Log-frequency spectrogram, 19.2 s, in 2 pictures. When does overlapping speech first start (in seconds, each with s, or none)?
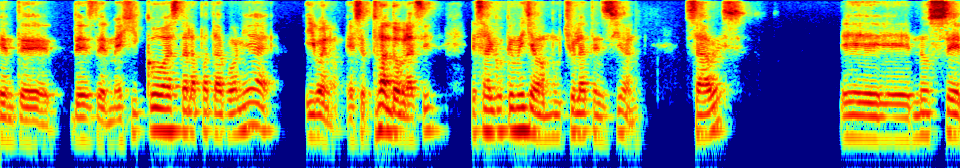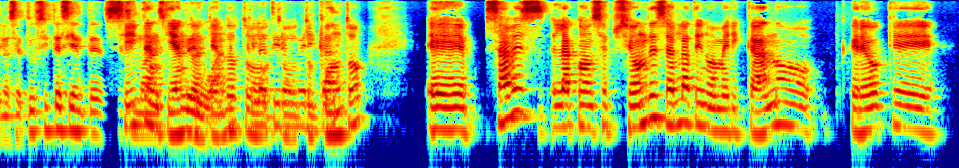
10.7 s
